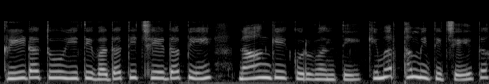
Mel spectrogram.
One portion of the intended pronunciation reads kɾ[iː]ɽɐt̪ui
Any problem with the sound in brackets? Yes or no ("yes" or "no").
no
